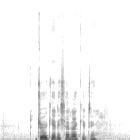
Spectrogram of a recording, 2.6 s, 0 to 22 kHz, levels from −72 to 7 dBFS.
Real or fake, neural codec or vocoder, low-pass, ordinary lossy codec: fake; vocoder, 44.1 kHz, 128 mel bands every 512 samples, BigVGAN v2; none; none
